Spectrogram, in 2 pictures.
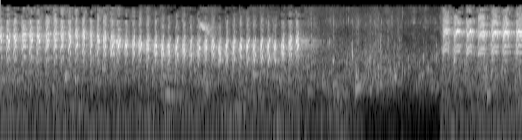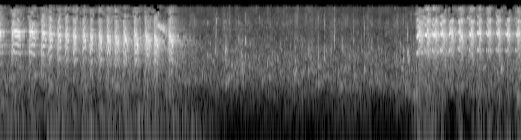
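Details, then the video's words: Agitated ngentrok singing of a greater green leafbird, used as a lure: three bursts of fast, high, rattling notes separated by short quiet gaps, the middle burst slightly higher and thinner. "Pancingan Cucak Ijo menjadi emosi & gacor ngentrok"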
